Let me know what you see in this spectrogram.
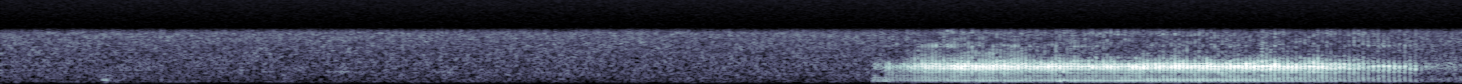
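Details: Snoring from Gizmo, a little dog: a loud, sustained, rough, vibrating rattling snore lasting a few seconds.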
